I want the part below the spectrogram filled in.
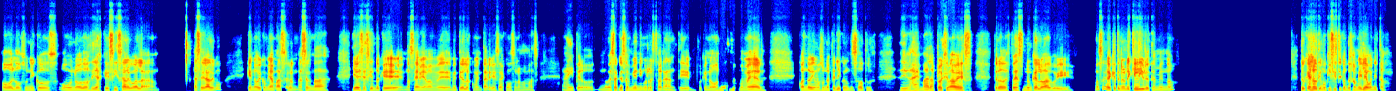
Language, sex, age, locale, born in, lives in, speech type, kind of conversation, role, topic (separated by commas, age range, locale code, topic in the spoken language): Spanish, male, 25-29, es-PE, United States, United States, conversation, unstructured, none, ¿Cómo equilibras tu tiempo entre la familia y tus amigos?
